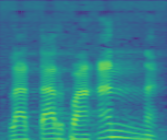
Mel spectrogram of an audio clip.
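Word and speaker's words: لَا تَرْفَعَنَّ: Tapi di sini ada nun di dikasih tasdid atau syiddah. Jadi bacanya latarfaanna dalam ee bahasa Arab itu namanya nun taukid sakilah.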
